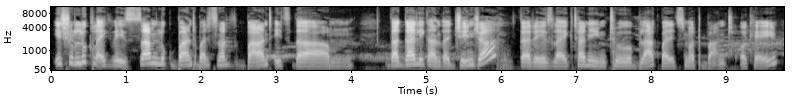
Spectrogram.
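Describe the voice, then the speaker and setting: A woman's voice: on the low side, measured pace, fairly bright tone, slight background noise. A young Kenyan woman whose first language is Dholuo, talking casually with a Kenyan accent as she narrates a cooking vlog over her own footage and keeps checking in with "okay?". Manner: chatty, laughing, keeps asking "okay?". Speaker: cooking vlogger. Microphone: voice-over mic.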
